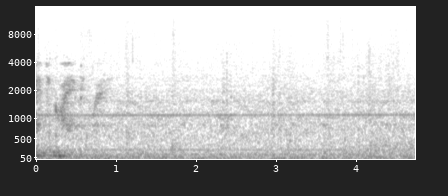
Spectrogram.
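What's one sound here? Footsteps crunch softly on a dirt path.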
